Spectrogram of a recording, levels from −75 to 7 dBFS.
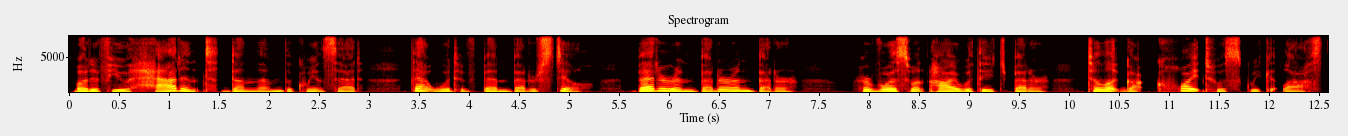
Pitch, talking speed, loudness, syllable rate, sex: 200 Hz, 170 wpm, -20 LUFS, 4.2 syllables/s, female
